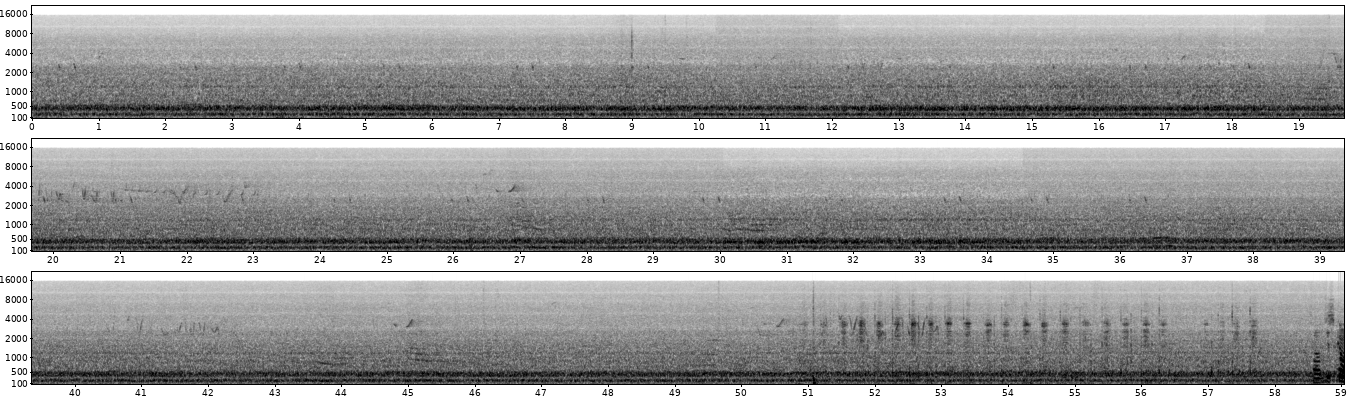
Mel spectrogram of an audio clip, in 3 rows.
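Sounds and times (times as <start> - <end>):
bees buzzing: 0.0 - 59.0.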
